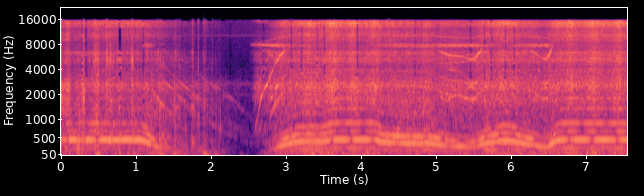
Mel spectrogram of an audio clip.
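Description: Electric motor and propeller of a radio-controlled model plane running at high throttle, throttled back to a stop about two seconds in, then opened up again. The pitch rises, dips twice, and settles back at full throttle near the end.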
